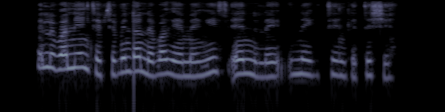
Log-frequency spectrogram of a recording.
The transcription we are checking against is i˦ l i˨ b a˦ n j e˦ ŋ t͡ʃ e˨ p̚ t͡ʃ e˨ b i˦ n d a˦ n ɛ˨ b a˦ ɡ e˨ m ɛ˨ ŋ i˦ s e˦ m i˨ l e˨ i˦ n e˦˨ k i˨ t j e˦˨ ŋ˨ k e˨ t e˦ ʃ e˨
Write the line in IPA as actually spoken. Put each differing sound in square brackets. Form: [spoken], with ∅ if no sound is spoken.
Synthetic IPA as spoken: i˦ l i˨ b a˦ n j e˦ ŋ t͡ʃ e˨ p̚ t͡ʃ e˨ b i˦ n d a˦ n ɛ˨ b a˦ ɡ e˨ m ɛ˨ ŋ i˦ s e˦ [n] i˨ l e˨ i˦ n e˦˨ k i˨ t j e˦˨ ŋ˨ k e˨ t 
